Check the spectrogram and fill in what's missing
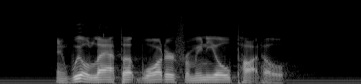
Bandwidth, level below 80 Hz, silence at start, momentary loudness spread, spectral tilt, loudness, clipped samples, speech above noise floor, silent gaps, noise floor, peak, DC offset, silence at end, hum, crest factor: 8 kHz; -54 dBFS; 0.55 s; 15 LU; -8 dB/octave; -26 LUFS; under 0.1%; 29 dB; none; -55 dBFS; -10 dBFS; under 0.1%; 0.8 s; none; 18 dB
